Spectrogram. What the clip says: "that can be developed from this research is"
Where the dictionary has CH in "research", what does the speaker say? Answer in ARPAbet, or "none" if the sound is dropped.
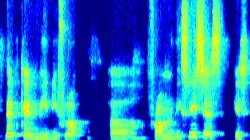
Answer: S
